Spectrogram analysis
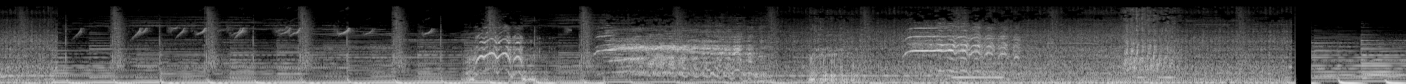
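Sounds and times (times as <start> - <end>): background music: 0.0 - 14.0
horse whinnying: 4.6 - 10.2.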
